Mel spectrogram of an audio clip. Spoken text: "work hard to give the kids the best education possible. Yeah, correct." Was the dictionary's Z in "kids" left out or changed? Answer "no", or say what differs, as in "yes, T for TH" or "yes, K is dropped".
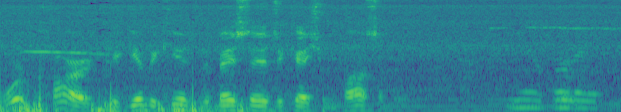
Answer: no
